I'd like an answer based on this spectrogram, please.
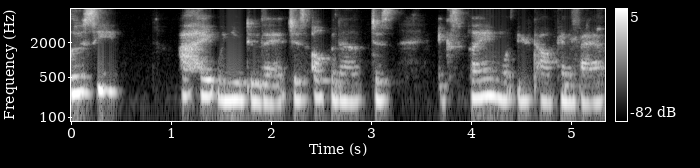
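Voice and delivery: put-on Southern US accent. Retelling what he says to her when she gives up explaining, in a southern accent. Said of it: "say it in that southern accent?".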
